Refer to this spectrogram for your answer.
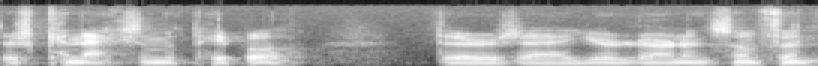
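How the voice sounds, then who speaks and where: A man talks with a very deep, low pitch. His intonation stays monotone and flat. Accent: Belfast. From Northern Ireland, West Belfast. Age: 30s. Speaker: podcast host. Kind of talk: interview conversation.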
